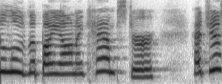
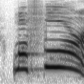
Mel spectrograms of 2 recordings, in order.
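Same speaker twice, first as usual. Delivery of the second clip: high, loud what for; surprised question; 10 semitones higher, 8 dB louder than usual. Acted. Harold is shocked by Melvin's trick, high and loud. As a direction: blurt it out in disbelief. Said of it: "asked Harold".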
